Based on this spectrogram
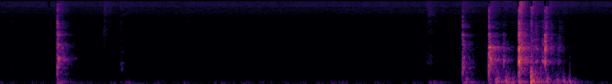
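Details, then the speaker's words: Pulse motor started after retiming: a few scattered thunks, then rough, uneven scraping knocks as the rotor spins and touches against something; needs retiming again. "So let's start it up. As you can see, it's touching against"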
